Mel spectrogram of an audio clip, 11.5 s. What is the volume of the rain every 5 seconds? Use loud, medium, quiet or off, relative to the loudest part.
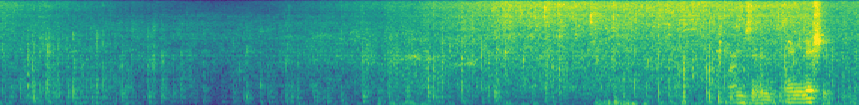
medium, loud, loud.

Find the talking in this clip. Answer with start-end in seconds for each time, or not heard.
9.7-11.1.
